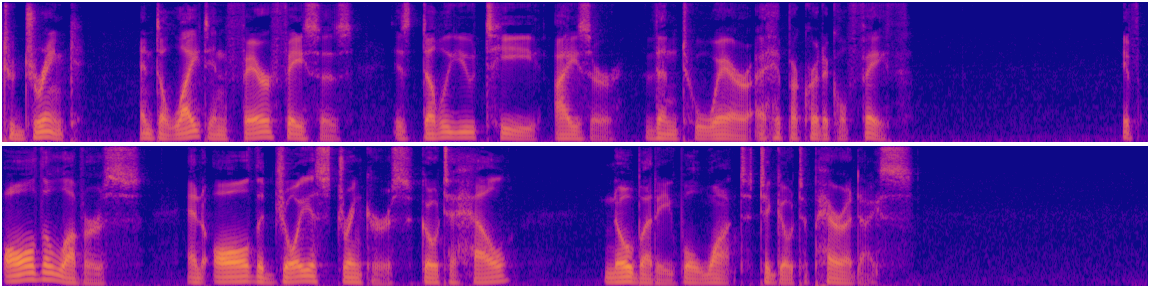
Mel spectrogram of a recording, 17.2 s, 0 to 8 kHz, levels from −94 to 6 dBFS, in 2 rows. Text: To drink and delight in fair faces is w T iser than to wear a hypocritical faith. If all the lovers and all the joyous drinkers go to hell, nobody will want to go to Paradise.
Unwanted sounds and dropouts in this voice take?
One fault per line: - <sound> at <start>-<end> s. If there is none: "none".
none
